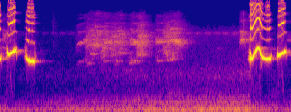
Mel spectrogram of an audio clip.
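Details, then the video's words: Male orange-headed thrush of Bali, kept at home in Singaraja, gives two quick whistled notes, then a pause, then a short burst of rising and falling whistles. "Kicau Burung ANIS MERAH Bali Jantan"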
